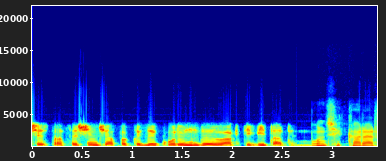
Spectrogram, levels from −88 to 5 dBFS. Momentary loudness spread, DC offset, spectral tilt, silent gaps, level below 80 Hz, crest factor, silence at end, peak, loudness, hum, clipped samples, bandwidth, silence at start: 8 LU; under 0.1%; -7 dB/octave; none; -50 dBFS; 12 dB; 0 s; 0 dBFS; -12 LUFS; none; under 0.1%; 6.8 kHz; 0 s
